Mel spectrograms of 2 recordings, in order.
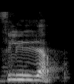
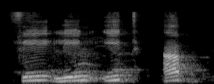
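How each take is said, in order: First: The words are linked into one smooth chunk. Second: Each word is said separately, without linking. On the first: The speaker calls it right. "So you link words" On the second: The speaker calls it wrong. "no por partes. Nobody speaks like this"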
